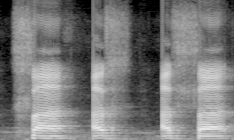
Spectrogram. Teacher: Ardu athqalaha, ingat ujung huruf tha, ujung lidahnya ditempelkan di gigi seri atas, ujung gigi seri atas. Tha, Atha, bukan digigit, bukan tapi atha, ya.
